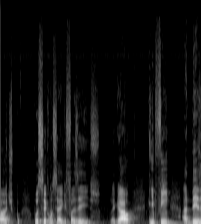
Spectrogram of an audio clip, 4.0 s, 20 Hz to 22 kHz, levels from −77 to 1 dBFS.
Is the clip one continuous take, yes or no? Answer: no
